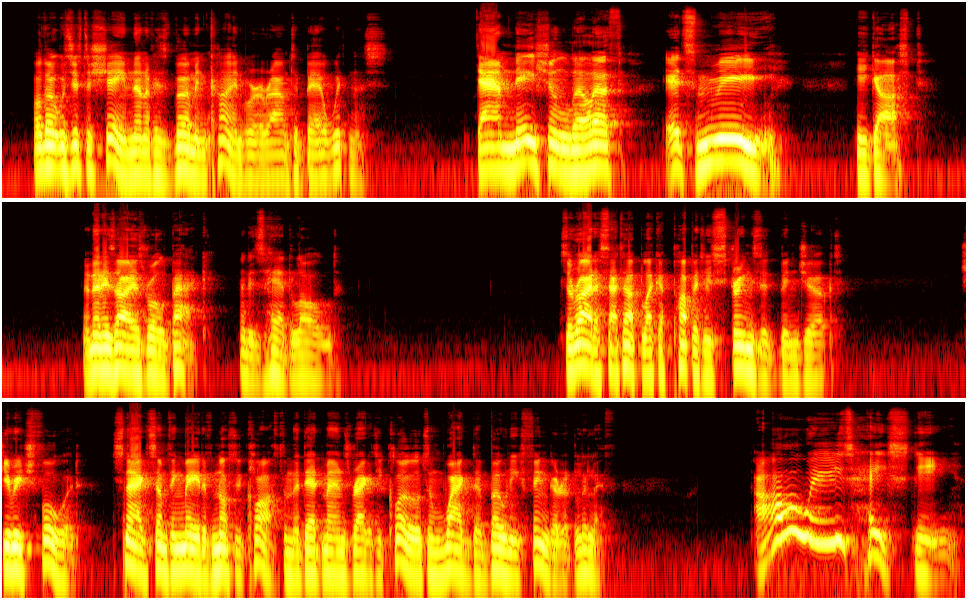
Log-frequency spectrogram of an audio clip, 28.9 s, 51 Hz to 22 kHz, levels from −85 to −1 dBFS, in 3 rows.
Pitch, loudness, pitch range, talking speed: 110 Hz, -16 LUFS, 105-125 Hz, 140 wpm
